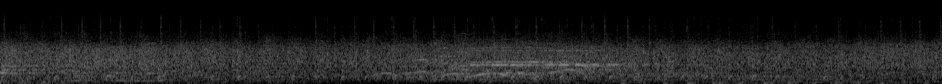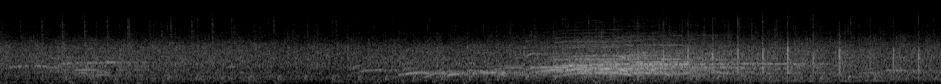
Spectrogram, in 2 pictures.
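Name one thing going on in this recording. An orchestra plays softly in a large echoing hall, swelling louder toward the end.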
